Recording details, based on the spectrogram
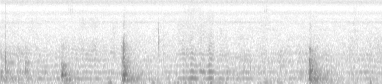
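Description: Bees buzz around delivered hive colonies with gentle queens on a small farm in Pará: faint, brief buzzes from individual insects flying past, a few passes rising out of a soft outdoor background, with no voices.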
